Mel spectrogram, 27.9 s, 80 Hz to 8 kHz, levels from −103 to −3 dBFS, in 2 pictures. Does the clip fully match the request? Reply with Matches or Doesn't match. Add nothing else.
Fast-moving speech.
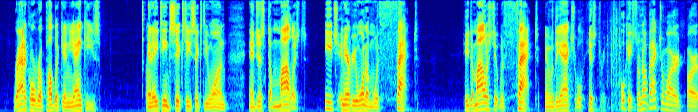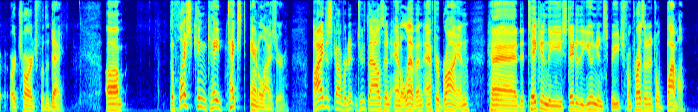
Doesn't match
